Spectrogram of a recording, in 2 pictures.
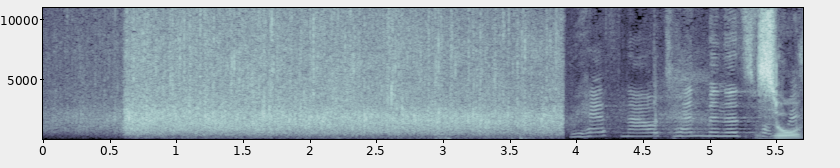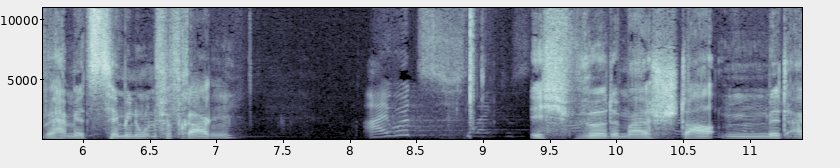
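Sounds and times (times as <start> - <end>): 
audience applause: 0.0 - 4.0
speech: 4.3 - 7.2, 8.2 - 11.3.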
